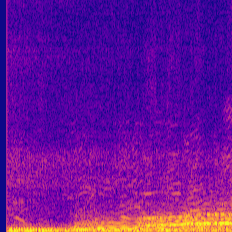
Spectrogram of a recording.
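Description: Small youth ATV engines running in a crowd, with people's voices mixed in. In the second half a pitched sound rises steadily.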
